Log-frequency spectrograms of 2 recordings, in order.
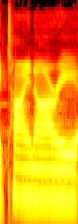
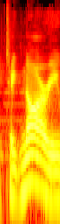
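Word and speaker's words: Tighnari: to the basic phonetics it's really not that difficult to not say tinari and just say tignari which is infinitely closer and it will be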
